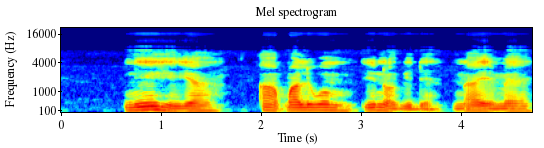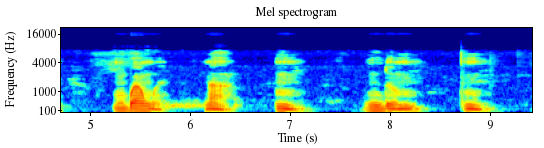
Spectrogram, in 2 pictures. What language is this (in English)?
Igbo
